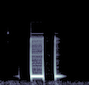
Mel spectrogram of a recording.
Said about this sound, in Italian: Caduta la linea.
